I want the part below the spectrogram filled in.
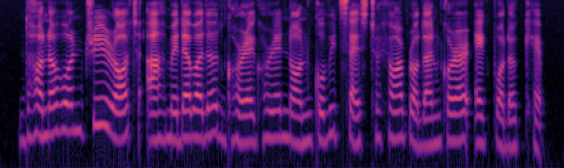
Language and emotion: Assamese, neutral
